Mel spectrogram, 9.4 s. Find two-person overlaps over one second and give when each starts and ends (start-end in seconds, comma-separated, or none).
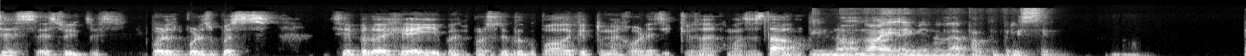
none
